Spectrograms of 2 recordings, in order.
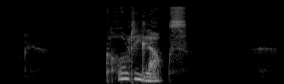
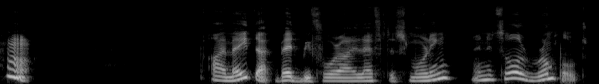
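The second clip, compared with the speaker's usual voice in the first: lightly deepened papa bear voice; lightly grumbling father bear; Daddy Bear voice; 5 semitones lower, 5 dB louder than usual. Acted. Daddy Bear sees his rumpled bed, slightly gruff.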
